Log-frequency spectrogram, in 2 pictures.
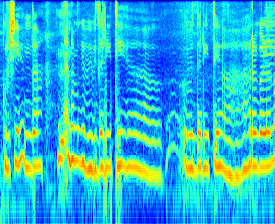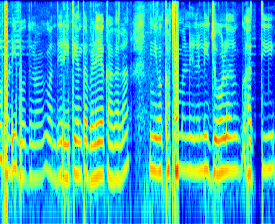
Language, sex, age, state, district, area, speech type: Kannada, female, 18-30, Karnataka, Gadag, rural, spontaneous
